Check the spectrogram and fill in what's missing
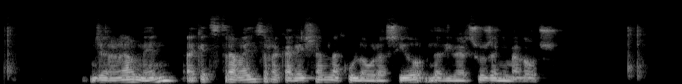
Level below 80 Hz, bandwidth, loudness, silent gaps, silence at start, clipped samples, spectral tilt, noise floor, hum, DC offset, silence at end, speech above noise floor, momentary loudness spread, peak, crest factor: -70 dBFS; 9.4 kHz; -26 LUFS; none; 0.05 s; under 0.1%; -6 dB/octave; under -90 dBFS; none; under 0.1%; 0.4 s; over 65 dB; 16 LU; -10 dBFS; 18 dB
